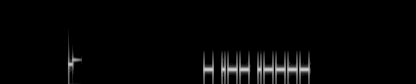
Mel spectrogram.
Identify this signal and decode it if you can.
Morse code, heard as a keyed tone, about 40 wpm, 700 Hz. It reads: TW1
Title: Three Challenging Letter-Number Combinations 40wpm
